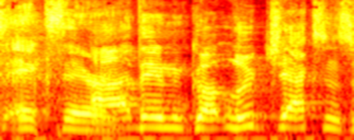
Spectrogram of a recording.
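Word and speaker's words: Xerri: lost today x erie guess how i heard him pronounce today zerry we've probably called him that along the journey anyway we would have everyone knows it's x error then we've got luke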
